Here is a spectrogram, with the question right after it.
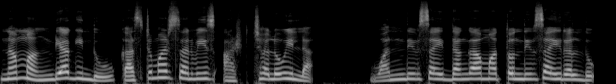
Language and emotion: Kannada, sad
